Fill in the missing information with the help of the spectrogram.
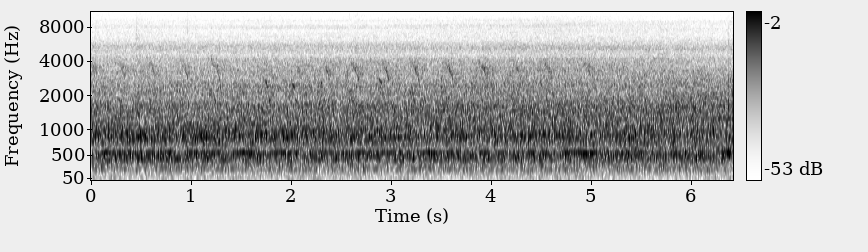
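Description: Electric locomotive hauling an inspection car slowly past: a steady electric hum, with short falling chirps above it at about three a second.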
